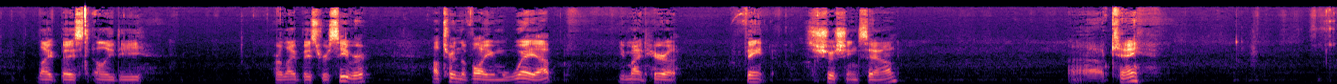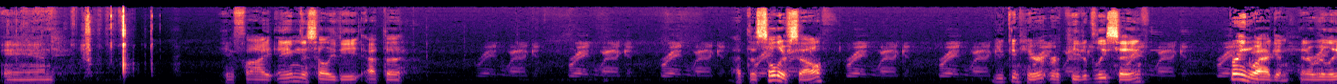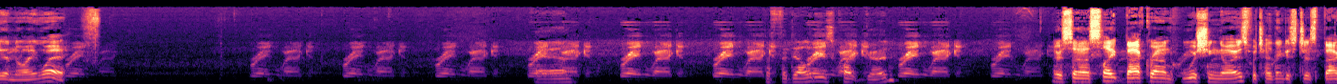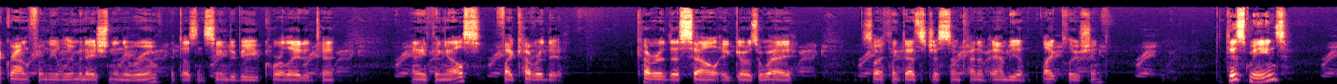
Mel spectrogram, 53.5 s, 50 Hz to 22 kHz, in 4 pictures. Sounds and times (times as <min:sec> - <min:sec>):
Speech: 0:00.4 - 0:01.6, 0:02.8 - 0:03.7, 0:04.3 - 0:05.6, 0:06.2 - 0:06.8, 0:07.4 - 0:09.0, 0:10.7 - 0:11.6, 0:13.4 - 0:14.0, 0:15.6 - 0:17.5, 0:18.2 - 0:27.8, 0:29.2 - 0:45.8, 0:46.5 - 0:53.4.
